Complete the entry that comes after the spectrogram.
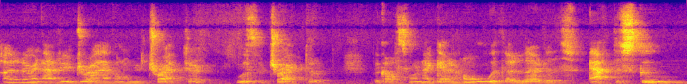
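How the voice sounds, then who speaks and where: A woman's fairly low, monotone voice with flat intonation, amid noticeable background noise and audible room echo. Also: moderate pace. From US South, rural southwest Georgia. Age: 70s. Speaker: interviewee telling her family story. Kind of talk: oral history interview.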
